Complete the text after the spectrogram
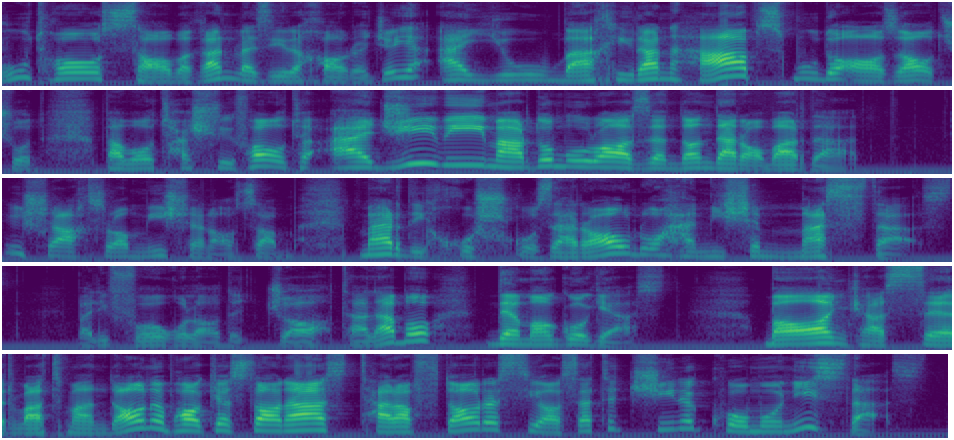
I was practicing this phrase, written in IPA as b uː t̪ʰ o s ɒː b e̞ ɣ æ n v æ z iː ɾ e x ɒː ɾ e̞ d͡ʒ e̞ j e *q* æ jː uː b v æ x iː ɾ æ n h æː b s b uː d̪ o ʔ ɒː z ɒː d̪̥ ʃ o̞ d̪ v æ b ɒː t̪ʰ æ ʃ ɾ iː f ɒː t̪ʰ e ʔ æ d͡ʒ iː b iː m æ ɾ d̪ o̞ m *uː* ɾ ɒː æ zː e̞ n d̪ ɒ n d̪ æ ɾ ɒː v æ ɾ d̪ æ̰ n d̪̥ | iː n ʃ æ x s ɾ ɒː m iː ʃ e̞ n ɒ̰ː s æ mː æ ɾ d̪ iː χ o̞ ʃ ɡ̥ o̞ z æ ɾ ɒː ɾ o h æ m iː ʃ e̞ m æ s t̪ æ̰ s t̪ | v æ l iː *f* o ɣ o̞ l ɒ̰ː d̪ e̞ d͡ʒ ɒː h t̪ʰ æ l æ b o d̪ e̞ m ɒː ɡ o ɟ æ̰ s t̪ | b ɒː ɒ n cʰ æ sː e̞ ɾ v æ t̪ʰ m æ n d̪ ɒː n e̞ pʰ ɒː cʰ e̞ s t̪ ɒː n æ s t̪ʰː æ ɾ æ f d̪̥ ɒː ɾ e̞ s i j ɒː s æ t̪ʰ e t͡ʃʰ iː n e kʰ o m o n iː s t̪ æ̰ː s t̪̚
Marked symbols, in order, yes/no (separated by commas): no, yes, yes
